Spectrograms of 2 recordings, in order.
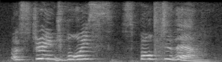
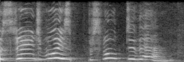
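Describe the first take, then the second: First: High, slow, astonished dread after a gasp; gasp, then draw it out high; gasping mock fright. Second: High, loud, hammed-up alarm; mock panic. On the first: Reader to child about the strange voice, gasping fright. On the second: Reader to child after wailing oh no, mock panic. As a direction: squeal it out in playful terror.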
